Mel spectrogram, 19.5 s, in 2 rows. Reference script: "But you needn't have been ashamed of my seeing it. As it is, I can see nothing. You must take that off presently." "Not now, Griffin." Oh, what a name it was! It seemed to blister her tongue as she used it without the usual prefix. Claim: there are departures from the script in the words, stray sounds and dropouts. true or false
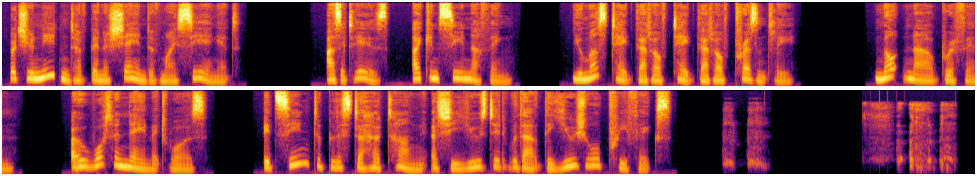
true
